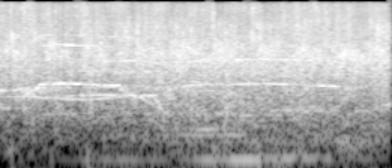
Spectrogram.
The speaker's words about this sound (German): Seid ihr bereit für einen dicken, schallenden, größten Applaus des Tages?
